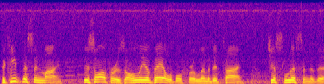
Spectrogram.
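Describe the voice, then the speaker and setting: A man speaks very fast in a high voice, his pitch swinging very widely while his loudness stays very even, with music in the background. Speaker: infomercial host. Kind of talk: TV infomercial pitch. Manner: upbeat, enthusiastic.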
